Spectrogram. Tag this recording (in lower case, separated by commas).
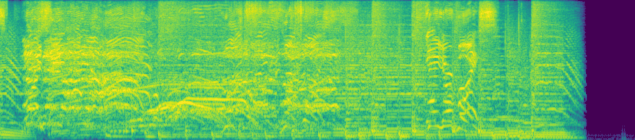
music, speech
